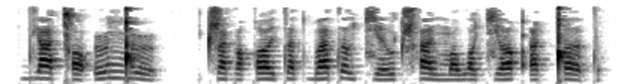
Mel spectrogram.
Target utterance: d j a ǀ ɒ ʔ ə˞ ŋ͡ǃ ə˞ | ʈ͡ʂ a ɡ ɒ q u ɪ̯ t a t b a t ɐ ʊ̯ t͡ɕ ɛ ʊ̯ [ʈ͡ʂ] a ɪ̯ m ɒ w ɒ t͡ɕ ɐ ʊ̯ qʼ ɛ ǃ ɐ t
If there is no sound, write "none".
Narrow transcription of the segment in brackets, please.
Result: ʈ͡ʂʰ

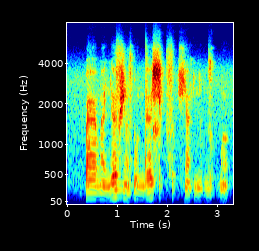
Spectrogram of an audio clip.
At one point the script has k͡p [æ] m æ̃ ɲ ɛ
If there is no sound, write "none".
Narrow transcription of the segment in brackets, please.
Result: æ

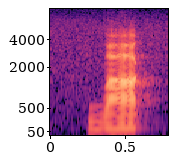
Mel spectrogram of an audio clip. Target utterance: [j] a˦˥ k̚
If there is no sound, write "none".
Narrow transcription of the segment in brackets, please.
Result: w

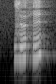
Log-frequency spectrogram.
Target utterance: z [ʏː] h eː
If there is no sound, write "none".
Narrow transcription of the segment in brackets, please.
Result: ʏː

